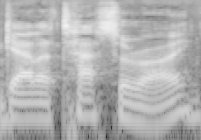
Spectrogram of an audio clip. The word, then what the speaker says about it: Galatasaray: Um I can never pronounce this next one. Can you help me with that one? Galatasaray.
